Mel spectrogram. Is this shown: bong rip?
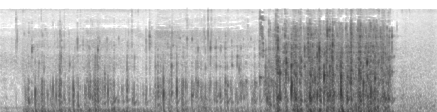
yes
